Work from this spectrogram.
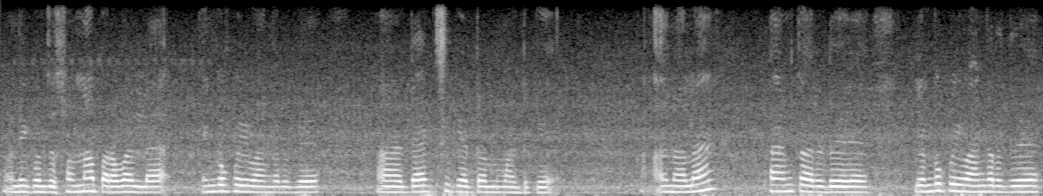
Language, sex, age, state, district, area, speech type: Tamil, female, 60+, Tamil Nadu, Tiruchirappalli, rural, spontaneous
